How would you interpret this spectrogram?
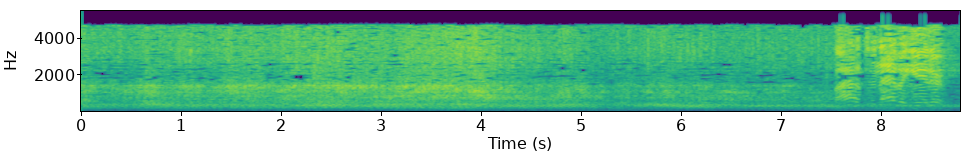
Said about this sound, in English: In 15 seconds, a bomber high above the Earth flies a mile through thin, still air, hostile with flak and enemy planes.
